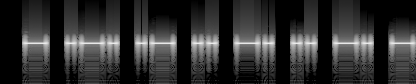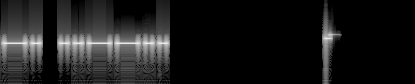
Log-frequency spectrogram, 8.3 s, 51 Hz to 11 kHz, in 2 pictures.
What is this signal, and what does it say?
Morse code, heard as a keyed tone, about 17 wpm, 700 Hz. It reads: TRAINING?
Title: Sentences from Top 1000 Words - Review Part 4 - 17wpm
